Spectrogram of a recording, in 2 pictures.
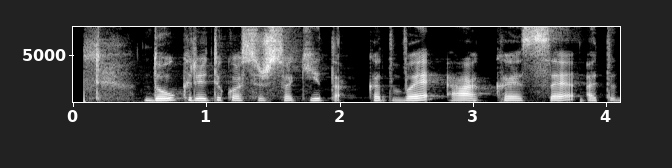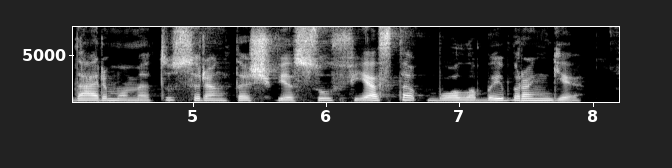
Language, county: Lithuanian, Kaunas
